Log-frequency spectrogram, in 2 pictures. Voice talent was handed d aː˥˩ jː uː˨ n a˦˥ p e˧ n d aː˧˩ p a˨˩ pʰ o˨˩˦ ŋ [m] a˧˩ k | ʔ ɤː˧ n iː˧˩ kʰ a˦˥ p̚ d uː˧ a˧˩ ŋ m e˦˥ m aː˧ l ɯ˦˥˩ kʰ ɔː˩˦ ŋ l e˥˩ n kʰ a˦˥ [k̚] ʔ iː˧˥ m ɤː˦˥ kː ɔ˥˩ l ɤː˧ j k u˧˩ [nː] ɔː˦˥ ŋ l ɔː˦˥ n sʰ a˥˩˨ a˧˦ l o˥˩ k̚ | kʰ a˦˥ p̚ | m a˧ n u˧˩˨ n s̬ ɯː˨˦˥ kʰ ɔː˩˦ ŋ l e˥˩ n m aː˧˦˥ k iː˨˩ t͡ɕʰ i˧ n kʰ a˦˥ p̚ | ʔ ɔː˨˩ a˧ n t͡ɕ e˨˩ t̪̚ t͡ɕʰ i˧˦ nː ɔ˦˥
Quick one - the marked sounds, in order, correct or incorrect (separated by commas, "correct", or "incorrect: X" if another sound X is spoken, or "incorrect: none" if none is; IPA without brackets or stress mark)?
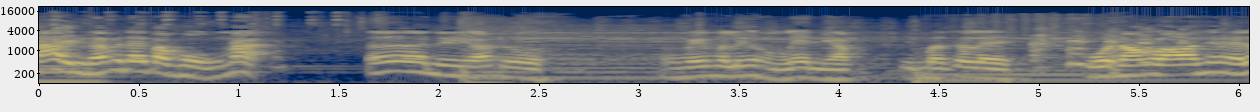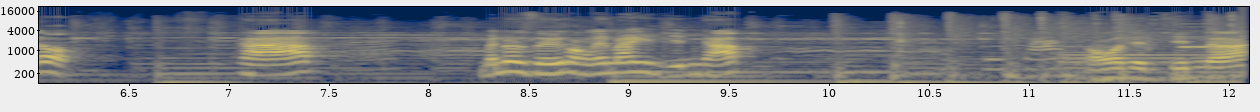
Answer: correct, incorrect: p̚, incorrect: n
